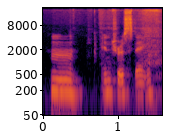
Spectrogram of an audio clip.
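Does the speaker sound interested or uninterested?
uninterested. It sounds bored, clearly not interested at all.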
